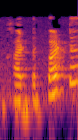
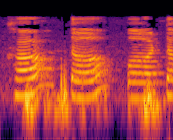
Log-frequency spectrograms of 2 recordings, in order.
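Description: First: Said in the usual way. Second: Very slow, each syllable of खटपट pulled apart as ख-ट-प-ट; split into syllables. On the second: Shown as a demonstration. Teacher sounding out खटपट slowly for children. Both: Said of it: "अब एक साथ मिला के पढ़ते हैं".

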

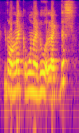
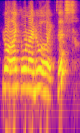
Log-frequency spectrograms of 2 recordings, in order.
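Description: First: Teasing. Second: Louder teasing. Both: Retold or imitated. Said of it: "Now I'm doing it again 'cause I'm annoying".

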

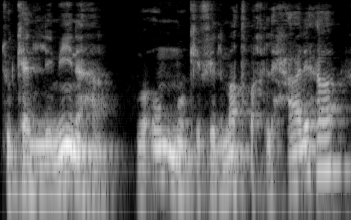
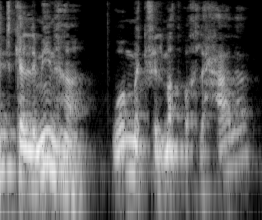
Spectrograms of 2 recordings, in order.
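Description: First: تکلمینها with full classical vowels, tukelliminaha; careful fusha reading; formal Arabic pronunciation. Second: Iraqi colloquial تکلمینها with short clipped endings; dialect pronunciation. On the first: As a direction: say لحالها as liħaliha, every vowel spelled out. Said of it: "باید اینجوری تلفظ کنم". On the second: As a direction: say لحاله the dialect way, vowels dropped. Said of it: "اگه بخوام فصیح تلفظش کنم". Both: Shown as a demonstration.

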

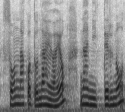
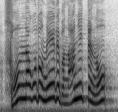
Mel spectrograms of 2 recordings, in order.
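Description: First: Said in the usual way. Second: High, loud Tohoku country retort; Tohoku country dialect. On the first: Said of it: "これは標準語で言えば". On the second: Shown as a demonstration. Actor finding the line's feel through home dialect, spirited Tohoku retort. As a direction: throw it out in earthy Tohoku dialect. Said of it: "みたいなニュアンスかな".

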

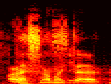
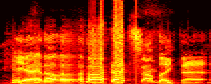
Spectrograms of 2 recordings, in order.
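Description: First: A low, deepened take on his own voice; deep voice. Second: Slow, laughing through the words. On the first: Shown as a demonstration. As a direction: drop the voice low and flat. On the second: Real, not acted. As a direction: chuckle as you say it.

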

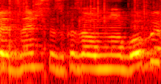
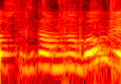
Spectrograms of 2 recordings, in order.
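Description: First: Fast repeat stressing обуви; rushed repeat. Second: Said in the usual way. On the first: Shown as a demonstration. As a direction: rattle it off, rising on обуви.

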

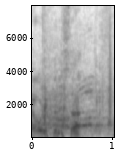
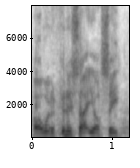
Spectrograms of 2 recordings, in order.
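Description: First: Said in the usual way. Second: Called out. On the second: Real, not acted. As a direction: throw 'I would have finished that' at Yossi.

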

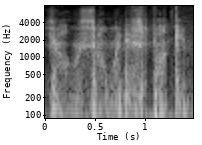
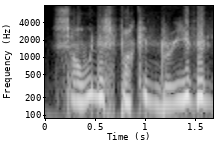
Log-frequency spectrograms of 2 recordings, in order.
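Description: First: Hushed unvoiced whisper, barely audible. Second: Said in the usual way. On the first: Real, not acted. Streamer hearing breathing whispers to chat, hushed. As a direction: whisper so the thing breathing can't hear. Hears breathing in horror game.

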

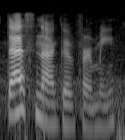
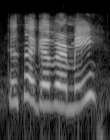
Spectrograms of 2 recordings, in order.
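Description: First: Said in the usual way. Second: "not" pushed higher and louder; stress on not. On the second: Acted. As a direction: lean hard on "not". Repeats line with new stress.

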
